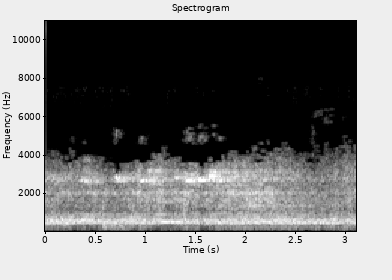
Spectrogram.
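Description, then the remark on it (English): An uptown subway train at Broadway and 42nd Street runs with a steady, loud rumble and rattling roar that stays constant throughout, with no voices. “I walked down to Broadway and 42nd Street and into the uptown subway just the way I always did.”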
